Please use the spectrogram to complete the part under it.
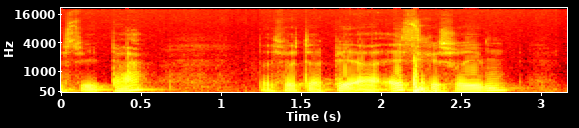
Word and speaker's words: pas: Wenn danach ein Vokal kommt, dann wird das S ausgesprochen, also je ne suis pas une. Und wenn man sagt, ich bin nicht krank, je ne suis pas Malat, da wird das S nicht ausgesprochen.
